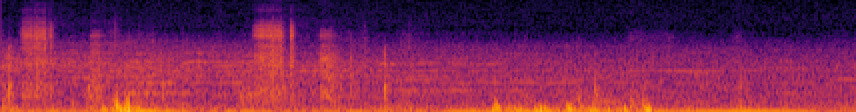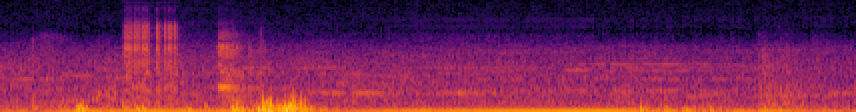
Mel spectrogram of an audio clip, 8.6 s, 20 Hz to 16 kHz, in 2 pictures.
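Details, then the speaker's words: 2011 Kia Sportage SL sunroof: low groaning creaks in short bursts as the roof panel moves, somewhere at the rear; stops when pressed, lubrication didn't help; exact source not pinned down. "вот насколько я понимаю скрипит вот вот в этом месте вот именно не"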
